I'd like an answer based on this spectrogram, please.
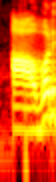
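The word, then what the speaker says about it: hour: यहाँ H silent है ना जी, आवर की हावर, आवर की हावर, आवर ना,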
